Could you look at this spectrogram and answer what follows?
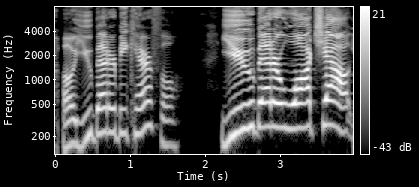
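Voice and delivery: a hint of a menacing tempter; lightly voiced enemy taunt. Enemy's warning voice.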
